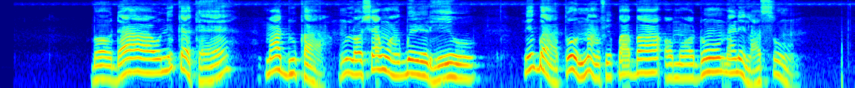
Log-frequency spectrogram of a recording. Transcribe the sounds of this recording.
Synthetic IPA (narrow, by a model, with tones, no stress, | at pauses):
bɔ˨da˨˦o˧nĩ˦kɛ˦˨kɛ˨˦ | mãː˦du˧ka˨ñ̩˦lɔ˧ʃɛ˦w̃ɔ̃˦˨˧ɡ͡be˦ɾe˧ɾe˨˦o˧ | nĩ˦ɡ͡ba˦˨to˨˦˨nãː˦˨˦fi˧k͡pa˦ba˦ɔ˧mɔ̃˧ɔ˧dũ˦mɛ̃˦ɾ̃ĩ˦˨la̰˨˦sũ˦˨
